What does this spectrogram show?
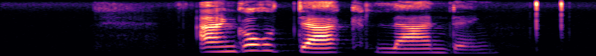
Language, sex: English, female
